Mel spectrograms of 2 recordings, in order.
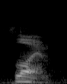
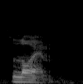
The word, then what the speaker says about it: phloem: and the second is phloem phloem is actually original ph ph is pronounced as f and phloem so this is a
